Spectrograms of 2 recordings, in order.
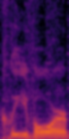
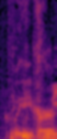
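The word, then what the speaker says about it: Kleavor: Some do pronounce it Cleavor, but I looked it up, and it is technically just pronounced Cleaver.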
